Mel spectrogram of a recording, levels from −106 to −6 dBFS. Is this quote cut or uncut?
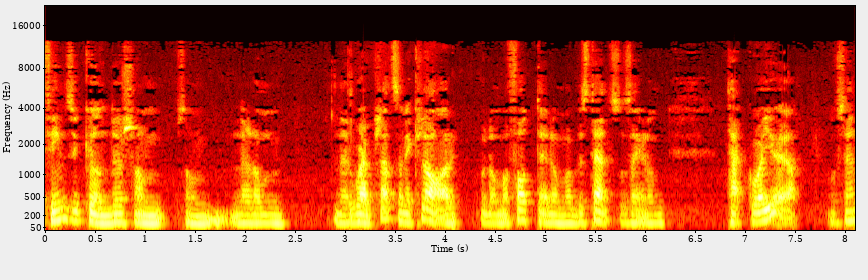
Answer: uncut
